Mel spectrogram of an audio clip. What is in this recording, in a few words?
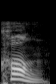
"kong4", Taiwanese syllable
